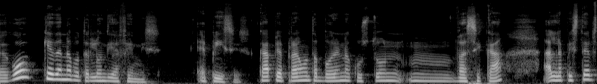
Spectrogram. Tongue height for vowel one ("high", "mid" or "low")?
mid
